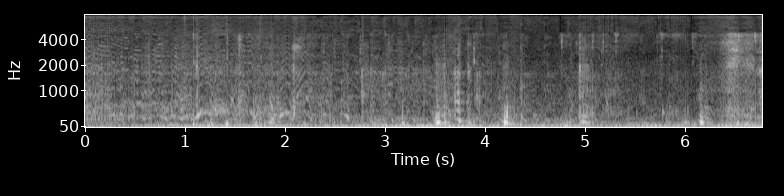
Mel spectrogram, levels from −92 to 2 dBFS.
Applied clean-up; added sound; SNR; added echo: neural mask model DeepFilterNet 3.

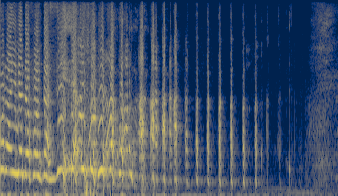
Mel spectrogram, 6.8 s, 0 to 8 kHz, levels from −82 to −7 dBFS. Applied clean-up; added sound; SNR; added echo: none; none; none; none.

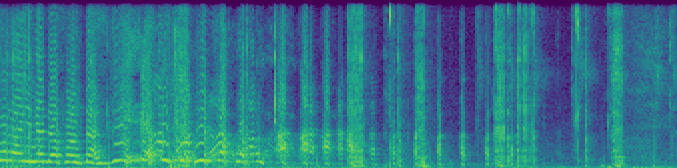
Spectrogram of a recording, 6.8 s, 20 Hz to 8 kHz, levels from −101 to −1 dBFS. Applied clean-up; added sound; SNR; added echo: neural mask model Resemble Enhance denoiser.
